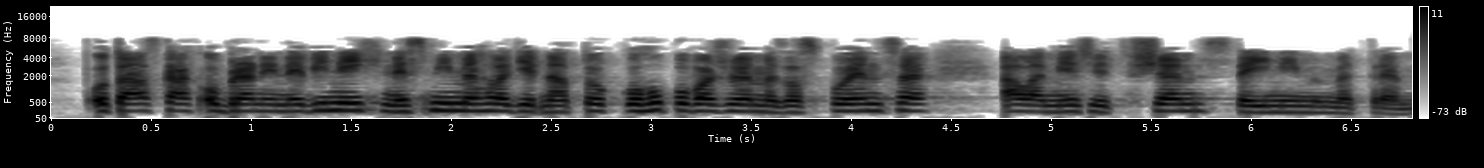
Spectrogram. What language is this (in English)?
Czech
